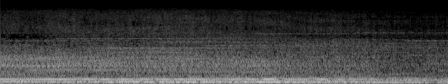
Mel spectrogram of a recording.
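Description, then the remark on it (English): Mr. Avery's truck drives in, its engine idling with a steady low rumble and a droning hum that holds constant throughout, no voices over it. “And with that, he walked out to meet Mr. Avery's truck as he drove in.”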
